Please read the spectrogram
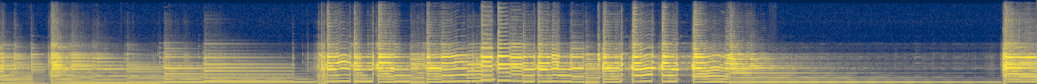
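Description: Stratocaster-style electric guitar playing a lead through a pedalboard of effects pedals. It goes from picked notes and a held chord into a run of quick bent notes, then a long sustained note with vibrato. Near the end one note is struck and slides down in pitch.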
